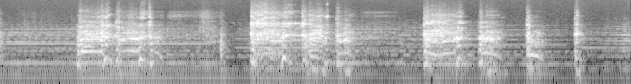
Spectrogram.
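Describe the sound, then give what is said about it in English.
A man coughs from the dust of curtains he has just opened, in several harsh, hacking fits with brief pauses between bursts and a few short, sharp coughs at the end, fairly loud with no talking. “He sets the candle down and opens those curtains that are so dusty they make him cough.”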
